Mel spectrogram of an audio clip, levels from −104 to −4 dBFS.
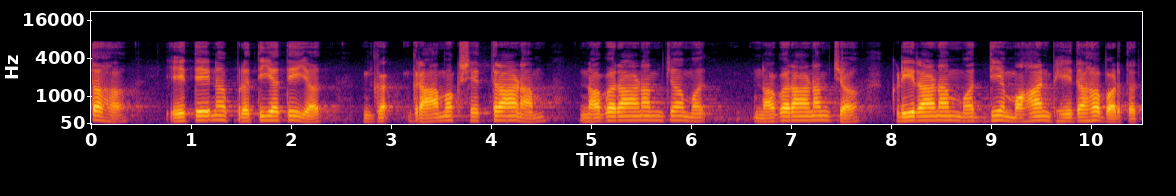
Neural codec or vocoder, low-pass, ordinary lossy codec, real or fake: vocoder, 44.1 kHz, 128 mel bands every 256 samples, BigVGAN v2; 7.2 kHz; none; fake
